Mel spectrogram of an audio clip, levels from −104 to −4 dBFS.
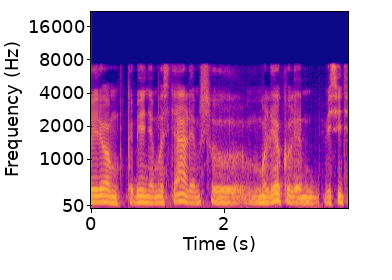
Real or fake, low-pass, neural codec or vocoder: fake; 7.2 kHz; codec, 16 kHz, 6 kbps, DAC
